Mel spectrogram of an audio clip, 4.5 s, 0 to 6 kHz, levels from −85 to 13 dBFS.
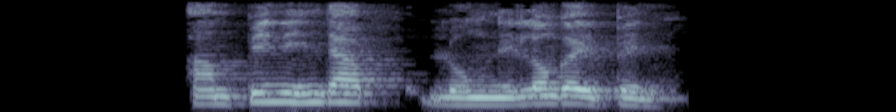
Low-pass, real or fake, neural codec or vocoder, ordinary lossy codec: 5.4 kHz; real; none; Opus, 64 kbps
